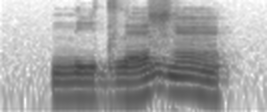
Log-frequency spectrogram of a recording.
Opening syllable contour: low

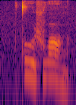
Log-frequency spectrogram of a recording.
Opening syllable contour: falling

